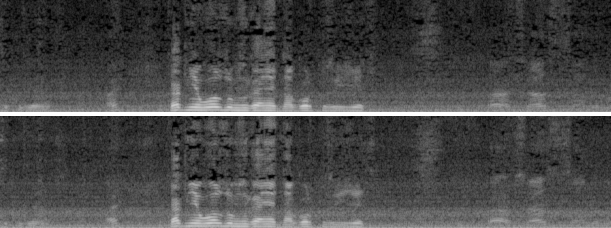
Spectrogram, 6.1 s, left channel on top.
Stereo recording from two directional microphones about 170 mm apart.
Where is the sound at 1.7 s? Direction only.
25° left (ahead or behind).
